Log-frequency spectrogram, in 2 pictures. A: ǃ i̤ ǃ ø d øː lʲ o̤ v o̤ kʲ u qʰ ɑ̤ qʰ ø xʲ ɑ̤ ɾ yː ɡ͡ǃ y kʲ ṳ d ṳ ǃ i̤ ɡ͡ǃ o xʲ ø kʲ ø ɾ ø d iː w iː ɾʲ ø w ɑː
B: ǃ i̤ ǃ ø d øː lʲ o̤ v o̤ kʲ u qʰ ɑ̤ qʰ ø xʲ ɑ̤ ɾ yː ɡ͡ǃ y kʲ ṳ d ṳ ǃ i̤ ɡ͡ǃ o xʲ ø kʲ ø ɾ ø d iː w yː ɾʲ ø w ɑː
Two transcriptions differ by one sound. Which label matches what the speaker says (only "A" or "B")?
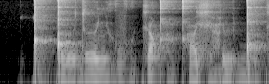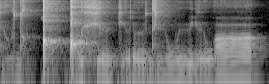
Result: B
